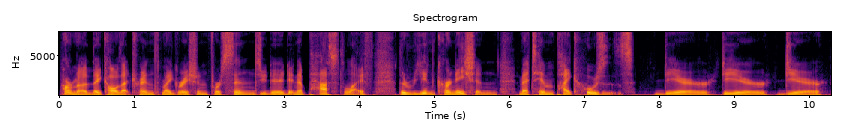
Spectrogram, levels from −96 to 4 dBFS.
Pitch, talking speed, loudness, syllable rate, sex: 95 Hz, 130 wpm, -19 LUFS, 3.1 syllables/s, male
